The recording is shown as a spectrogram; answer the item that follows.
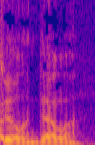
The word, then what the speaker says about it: Doolandella: Hey, before we get your spin it or bin it, where the bloody hell's Doola Dilla? – Next to Forest Lake. – Oh, okay. – Did I pronounce that right? – Doolandella. – Doolandella, is it? – Yeah, Doolandella, that's correct.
